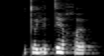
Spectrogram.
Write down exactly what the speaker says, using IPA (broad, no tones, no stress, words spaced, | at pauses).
tœjɪte χə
